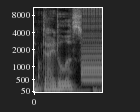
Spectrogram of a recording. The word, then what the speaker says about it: Dedalus: Like the Invictus cable, the Dedalus cable, and apparently that is the correct pronunciation, the Dedalus cable is a more intimate sounding cable, much like the Invictus.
